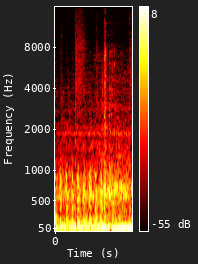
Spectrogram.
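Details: Car run until the fuel tank was empty, then topped up with 2 litres with the low fuel warning still on: steady fast cranking that never catches or fires; no start from fuel starvation.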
